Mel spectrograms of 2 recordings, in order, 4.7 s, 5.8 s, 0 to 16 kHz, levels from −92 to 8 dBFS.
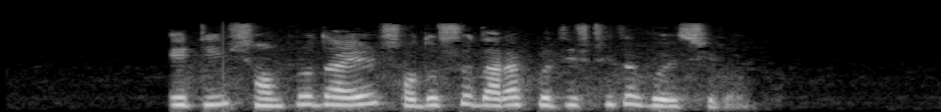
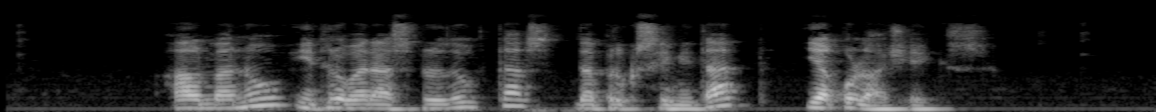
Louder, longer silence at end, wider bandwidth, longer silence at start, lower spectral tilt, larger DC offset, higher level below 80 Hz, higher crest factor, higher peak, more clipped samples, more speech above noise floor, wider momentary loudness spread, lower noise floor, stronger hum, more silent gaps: first, -19 LUFS vs -25 LUFS; about the same, 0.95 s vs 0.9 s; about the same, 7.2 kHz vs 7.4 kHz; about the same, 0.85 s vs 0.85 s; about the same, -5.5 dB/octave vs -6.5 dB/octave; neither; about the same, -62 dBFS vs -58 dBFS; about the same, 16 dB vs 20 dB; about the same, -4 dBFS vs -6 dBFS; neither; first, 57 dB vs 41 dB; about the same, 6 LU vs 8 LU; first, -75 dBFS vs -65 dBFS; neither; neither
